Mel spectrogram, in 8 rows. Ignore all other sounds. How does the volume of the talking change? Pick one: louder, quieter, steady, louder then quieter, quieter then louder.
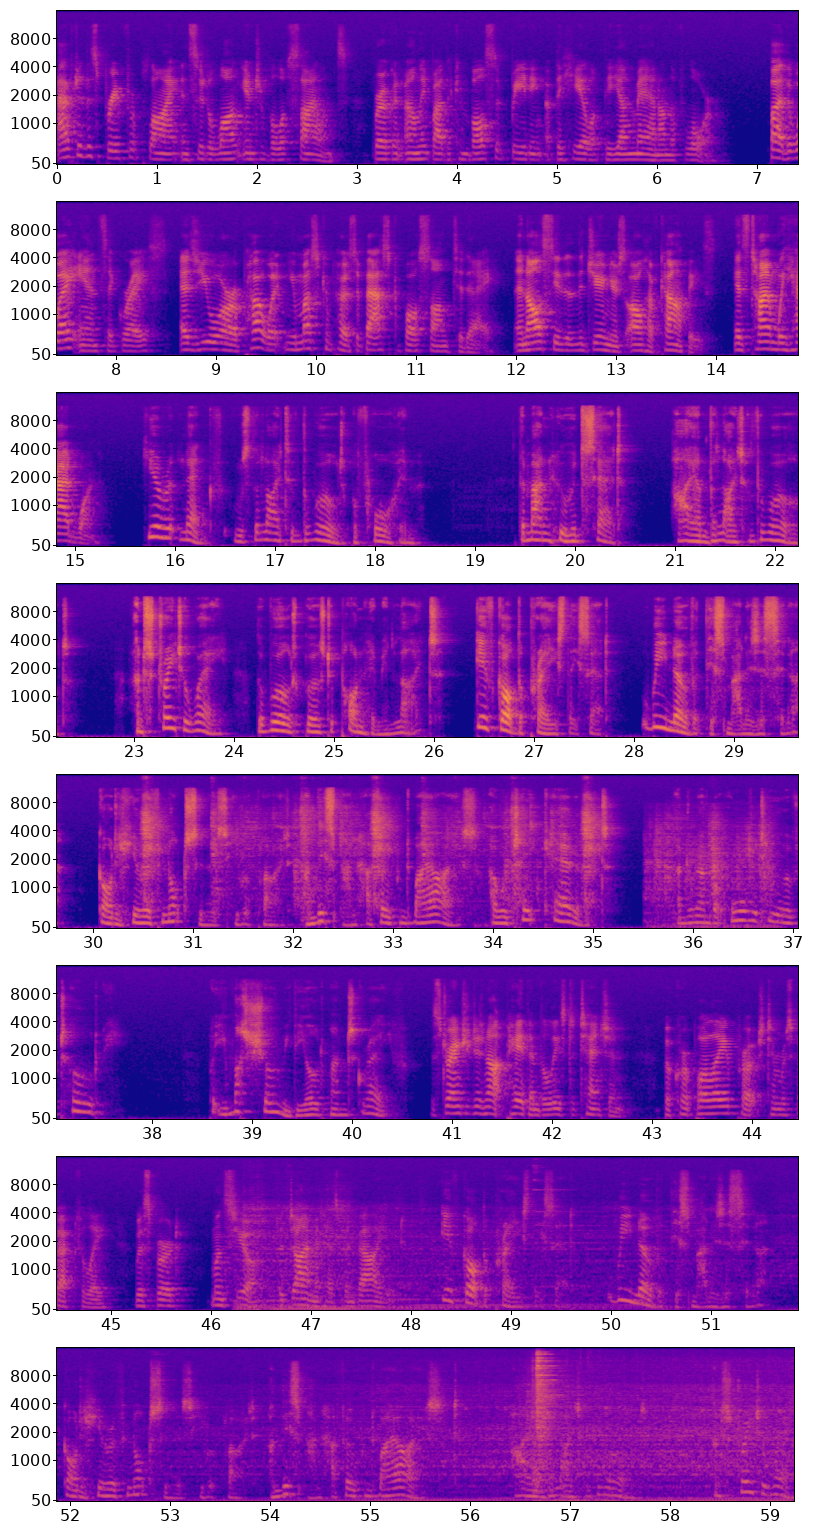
louder then quieter.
